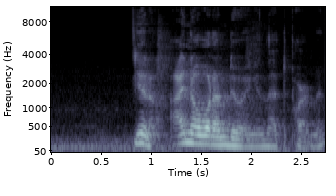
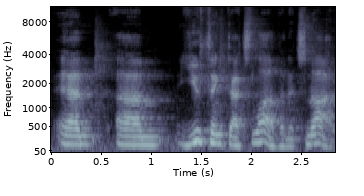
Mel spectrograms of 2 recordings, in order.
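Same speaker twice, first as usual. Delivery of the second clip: ordinary talk, nothing marked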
